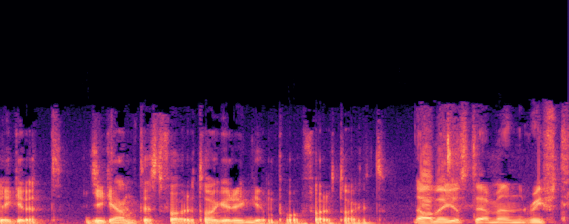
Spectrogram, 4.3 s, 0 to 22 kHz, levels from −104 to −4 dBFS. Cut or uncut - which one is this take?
uncut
